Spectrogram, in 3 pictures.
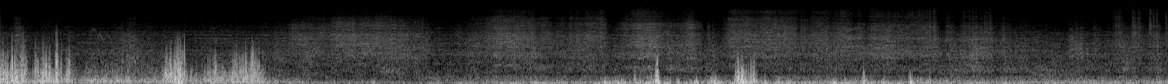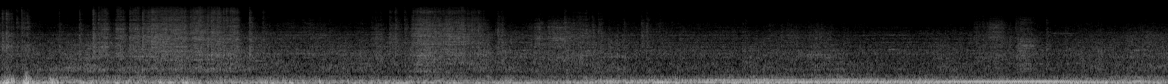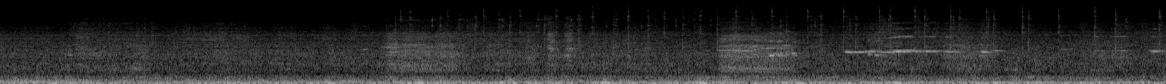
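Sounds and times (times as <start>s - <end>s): train wheels rumbling on rail: 0.0s - 35.0s
low engine hum: 16.4s - 31.8s.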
